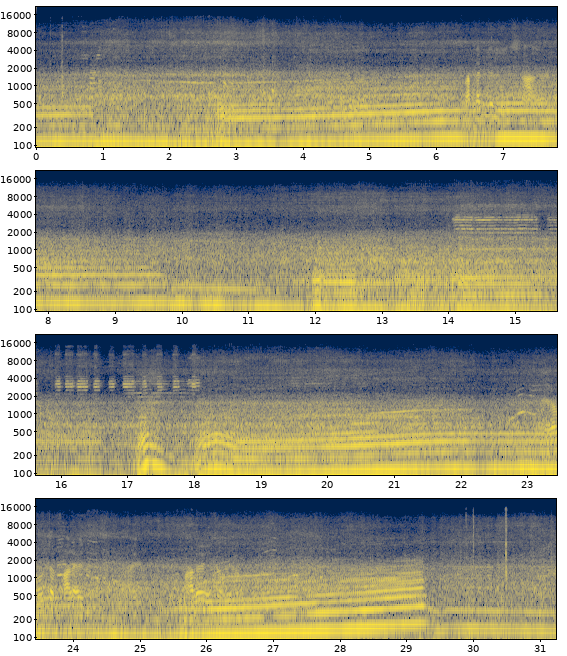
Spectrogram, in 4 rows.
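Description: Kawasaki ZX-10R's inline-four engine under way at low speed in traffic, its pitch climbing as it pulls and dropping at each gear change, several times over.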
